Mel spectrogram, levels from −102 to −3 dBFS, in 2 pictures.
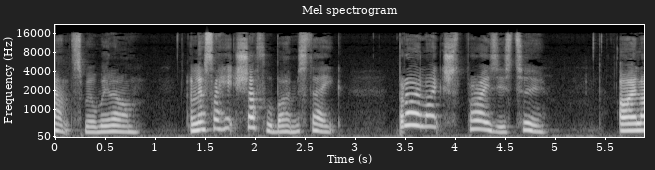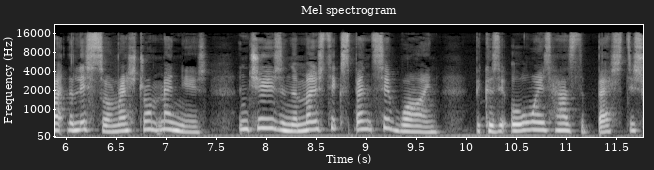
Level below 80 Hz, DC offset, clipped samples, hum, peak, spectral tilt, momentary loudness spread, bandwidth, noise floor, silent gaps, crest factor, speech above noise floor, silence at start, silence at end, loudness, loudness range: -52 dBFS; under 0.1%; under 0.1%; none; -6 dBFS; -3.5 dB/octave; 9 LU; 17 kHz; -57 dBFS; none; 18 dB; 33 dB; 0 s; 0 s; -24 LUFS; 3 LU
